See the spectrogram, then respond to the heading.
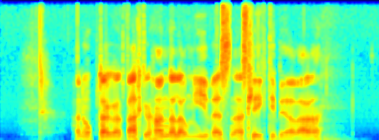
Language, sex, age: Norwegian, male, 26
